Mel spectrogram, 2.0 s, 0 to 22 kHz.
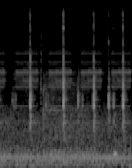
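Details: TRS-80 Model I keyboard key switches tested in a jig with a meter: short, sharp continuity beeps about every half second over a low hum, each a clean chirp as the plunger closes the switch; the contacts test good.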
